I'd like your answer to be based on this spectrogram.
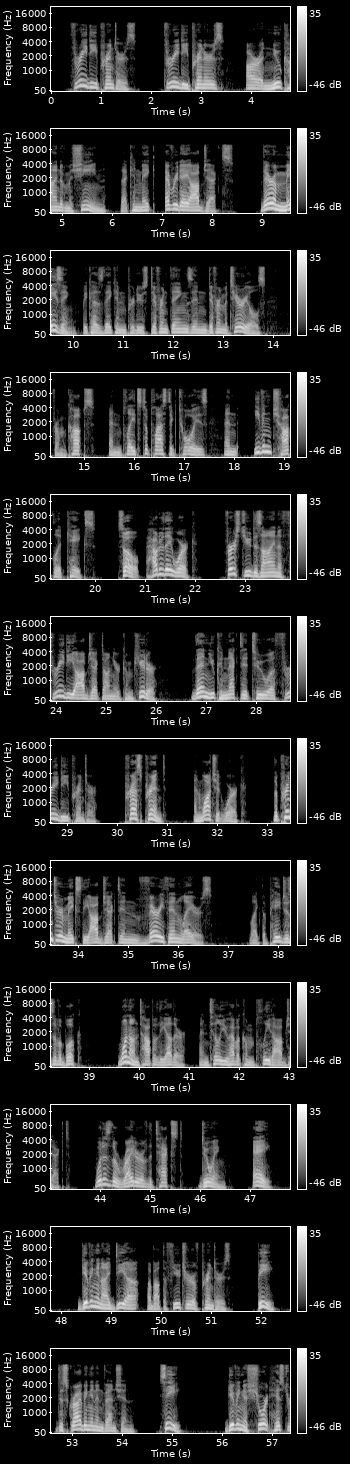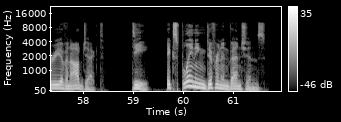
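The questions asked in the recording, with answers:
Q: What is the writer of the text doing?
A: B: Describing an invention.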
